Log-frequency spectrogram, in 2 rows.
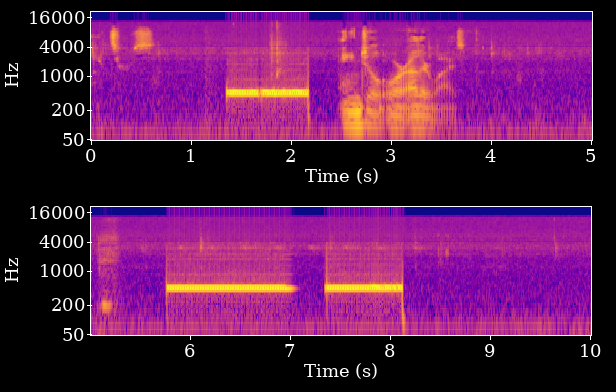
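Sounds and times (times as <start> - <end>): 
phone-line ringback tone while calling a toll-free number: 1.4 - 2.2, 5.8 - 8.2
speech: 2.6 - 3.8, 5.1 - 5.3.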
